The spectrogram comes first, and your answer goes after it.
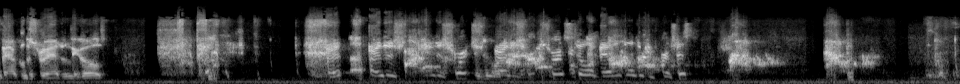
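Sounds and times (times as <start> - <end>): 
speech: 0.3 - 1.2, 3.3 - 7.7
small dog yapping: 7.3 - 8.8.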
